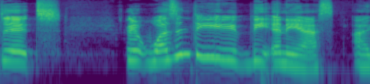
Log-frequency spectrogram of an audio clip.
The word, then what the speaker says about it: NES: just said apparently wasn't the proper way to say it. Yeah. Really? Yes. It's NES. So what's Ness.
